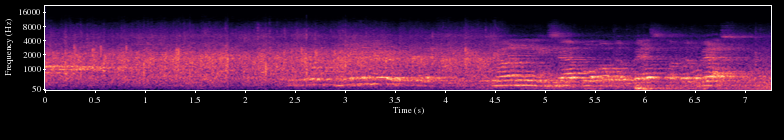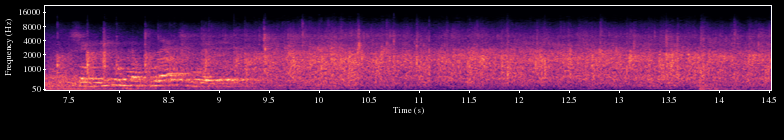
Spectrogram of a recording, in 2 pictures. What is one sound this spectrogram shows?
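An audience murmurs and chatters throughout the hall.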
